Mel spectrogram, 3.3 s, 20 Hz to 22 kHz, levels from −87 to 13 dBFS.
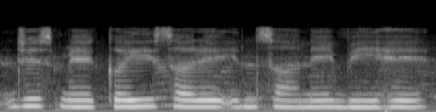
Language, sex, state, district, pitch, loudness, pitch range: Hindi, female, Arunachal Pradesh, Papum Pare, 230 Hz, -13 LUFS, 225-235 Hz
